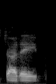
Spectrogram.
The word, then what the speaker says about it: Dzadey: So Alfred, and then surname is Dzadey, but it's spelled Dzadey.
